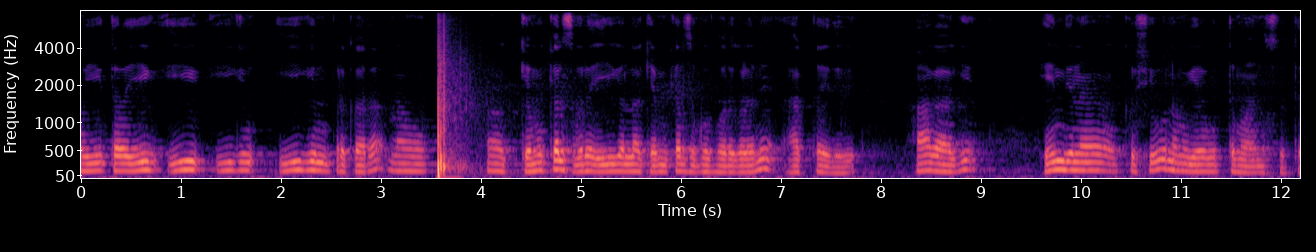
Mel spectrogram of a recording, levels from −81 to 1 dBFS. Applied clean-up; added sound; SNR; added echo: none; Fireworks; 0 dB; reverberation time 2.8 s.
